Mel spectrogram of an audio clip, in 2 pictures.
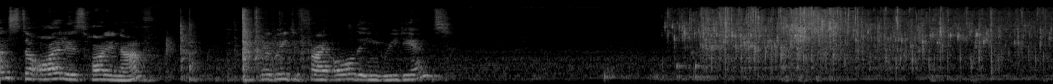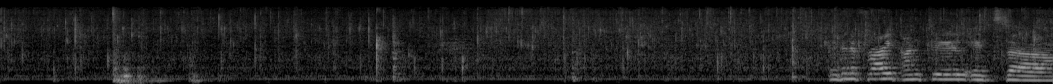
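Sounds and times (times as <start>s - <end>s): onions sizzling in hot oil: 6.6s - 21.0s.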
